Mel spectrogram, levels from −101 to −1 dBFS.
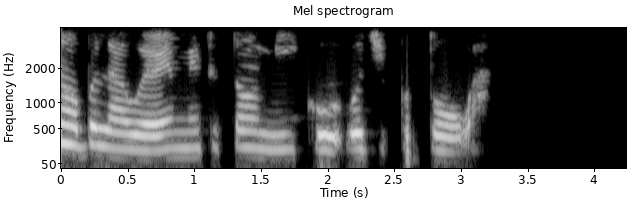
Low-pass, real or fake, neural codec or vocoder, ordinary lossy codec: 3.6 kHz; real; none; Opus, 64 kbps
